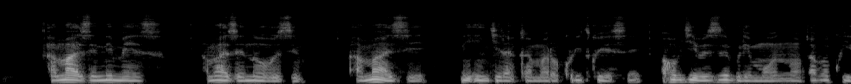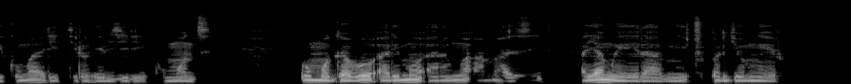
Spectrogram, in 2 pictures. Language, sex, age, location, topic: Kinyarwanda, male, 18-24, Kigali, health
